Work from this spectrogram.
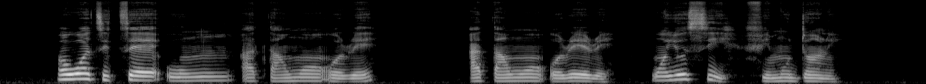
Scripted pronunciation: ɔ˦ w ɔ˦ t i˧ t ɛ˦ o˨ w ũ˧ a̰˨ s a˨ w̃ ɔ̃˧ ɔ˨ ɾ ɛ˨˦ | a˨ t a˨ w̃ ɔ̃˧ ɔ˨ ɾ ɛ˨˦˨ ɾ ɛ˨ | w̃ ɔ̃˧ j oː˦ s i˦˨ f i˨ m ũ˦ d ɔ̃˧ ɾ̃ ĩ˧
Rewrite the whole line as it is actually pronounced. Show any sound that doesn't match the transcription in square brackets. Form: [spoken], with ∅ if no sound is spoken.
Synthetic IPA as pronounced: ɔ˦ w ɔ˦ t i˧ t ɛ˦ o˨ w ũ˧ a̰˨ [t] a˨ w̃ ɔ̃˧ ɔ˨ ɾ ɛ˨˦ | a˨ t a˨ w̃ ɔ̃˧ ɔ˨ ɾ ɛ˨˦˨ ɾ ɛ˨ | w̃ ɔ̃˧ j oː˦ s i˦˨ f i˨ m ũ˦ d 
